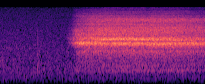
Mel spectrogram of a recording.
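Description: A woman's long, forceful 'shh' pushed out through the mouth, starting under a second in and lasting about a second and a half. It is the Pilates effort-on-the-exhale breath, made with resistance to push the air out.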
